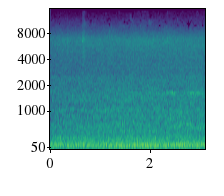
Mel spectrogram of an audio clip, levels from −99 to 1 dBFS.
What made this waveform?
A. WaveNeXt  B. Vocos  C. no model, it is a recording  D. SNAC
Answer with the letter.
C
